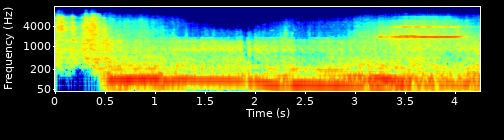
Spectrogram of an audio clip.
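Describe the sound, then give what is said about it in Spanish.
Engines of cars rumble and drone steadily in unusual movement as two huge trucks approach in the early hours of the morning, with a low, shifting growl throughout and a thin high whistling tone near the end. “Se advierte un movimiento inusitado de autos.”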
